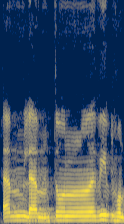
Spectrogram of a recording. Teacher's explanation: یہاں پھر نون کی آواز کو اپنے ناک میں لے کے جانا ہے، اخفا ہے۔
